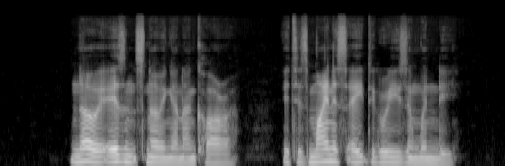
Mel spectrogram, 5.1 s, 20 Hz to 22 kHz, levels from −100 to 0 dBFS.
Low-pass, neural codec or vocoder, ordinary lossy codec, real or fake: 14.4 kHz; none; none; real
